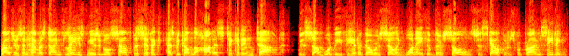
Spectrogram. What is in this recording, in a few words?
Newscaster headline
